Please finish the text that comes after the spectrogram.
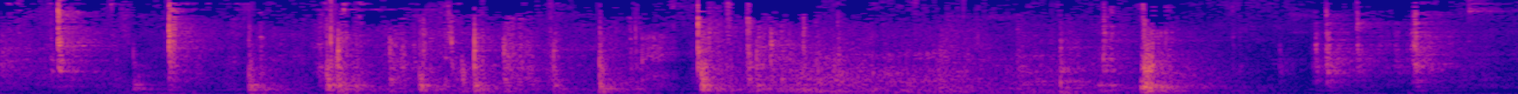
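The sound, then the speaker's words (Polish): A room partition is slid along and stowed away, making a series of irregular wooden clacks, bumps and thuds over several seconds, with no one speaking. “Już jak jesteśmy, to zademonstrujemy tą stronę. I to też można schować.”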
